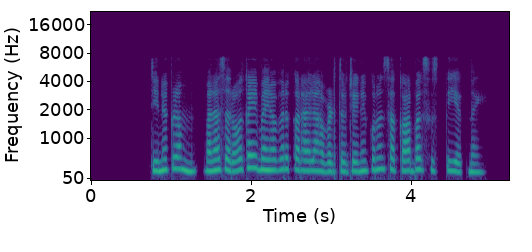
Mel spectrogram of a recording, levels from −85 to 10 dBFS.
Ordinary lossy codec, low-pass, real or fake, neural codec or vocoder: none; 7.2 kHz; fake; codec, 16 kHz, 0.8 kbps, ZipCodec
